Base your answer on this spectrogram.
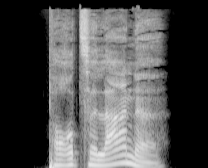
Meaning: nominative/accusative/genitive plural of Porzellan
- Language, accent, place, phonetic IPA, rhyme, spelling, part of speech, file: German, Germany, Berlin, [pɔʁt͡sɛˈlaːnə], -aːnə, Porzellane, noun, De-Porzellane.ogg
